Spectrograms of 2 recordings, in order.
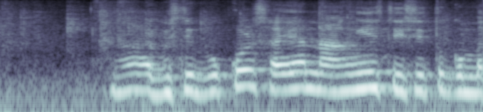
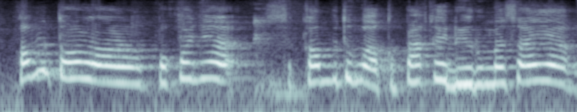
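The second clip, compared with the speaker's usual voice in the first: much higher, sharp mock yell; retold angry yell; 7 semitones higher than usual. Employer yelling at the maid for answering back, imitated much higher. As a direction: snap it like a furious boss.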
